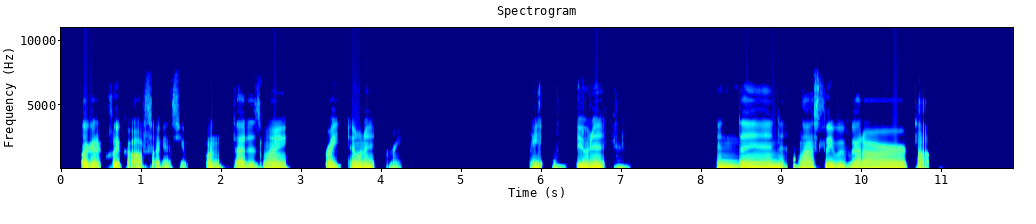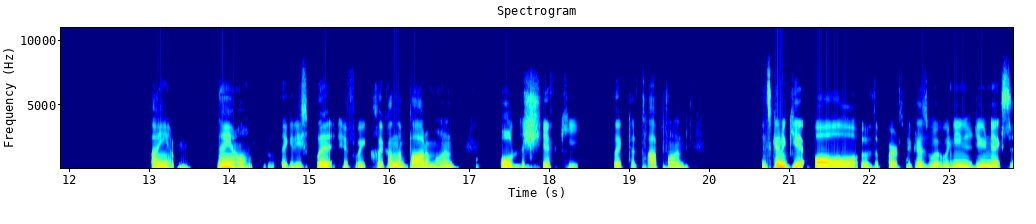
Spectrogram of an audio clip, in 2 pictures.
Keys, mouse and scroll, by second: 1.2 click, 2.6 right click, 4.3 click, 4.9-7.3 typing, 9.5 right click, 11.0 click, 11.8-12.7 typing, 15.8 click, 18.9 shift+click, 22.8 middle click.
